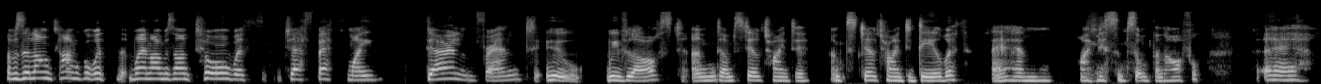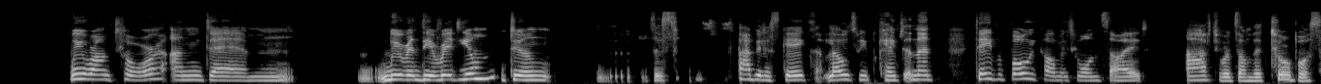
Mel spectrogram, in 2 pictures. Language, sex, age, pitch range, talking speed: English, female, 30-49, 185-225 Hz, 165 wpm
